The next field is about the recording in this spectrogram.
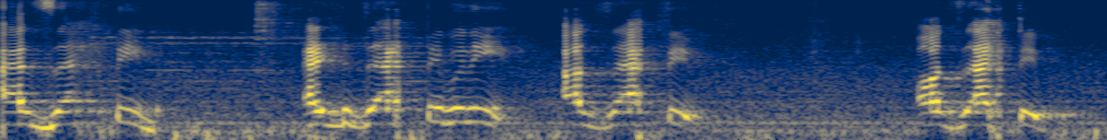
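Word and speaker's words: adjective: मैं बात कर रहा हूं एडजेक्टिव, एडजेक्टिव नहीं, एडजेक्टिव, एडजेक्टिव। हम बात करते हैं डी की, तो ये डी यहां पे साइलेंट हो रहा है।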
